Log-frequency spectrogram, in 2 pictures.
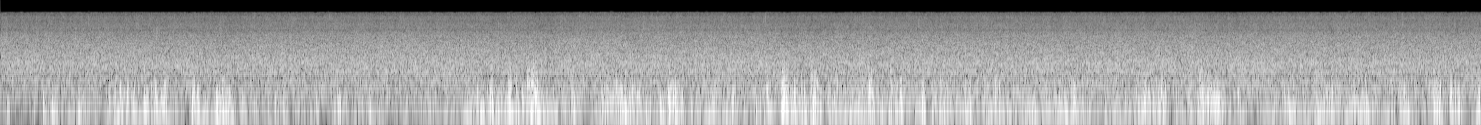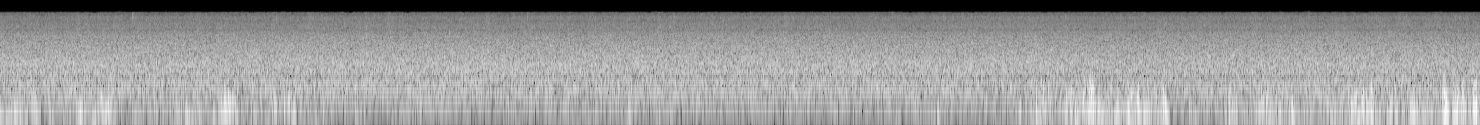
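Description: Heavy rain falling steadily on a tent roof: a dense, even hiss with irregular low thumps, busiest in the first half and again near the end.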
